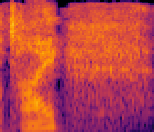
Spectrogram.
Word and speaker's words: Tighe: as my uh introduction my name is Tai uh the name is spelled a little bit funny it's an Irish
